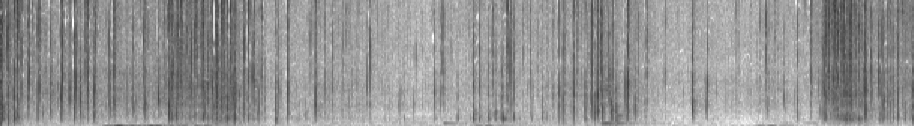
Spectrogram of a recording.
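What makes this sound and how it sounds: A clear plastic bag full of tiny white foam beads, closed with a twisted plastic end, is pressed and squeezed with both thumbs. It produces dense bursts of bright, crisp crinkling and crackling with sharp little clicks, separated by brief quieter pauses.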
